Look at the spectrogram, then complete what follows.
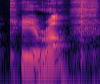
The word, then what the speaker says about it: Ciara: I pronounced the name wrong in the 5-day forecast. I said it was Storm Caira, it's actually Storm Caira.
